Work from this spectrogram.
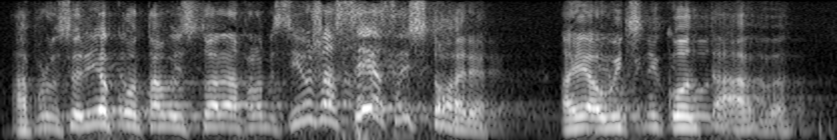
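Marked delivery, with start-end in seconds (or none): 1.5-2.5 high-pitched daughter piping up; imitated eager child. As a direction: jump in like a child who knows it. Voices daughter interrupting the teacher.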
